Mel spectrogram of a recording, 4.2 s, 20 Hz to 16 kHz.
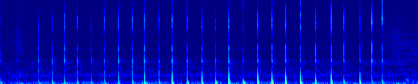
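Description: Long fingernails tap and clink on a small, hollow, empty white ceramic cup, the same cup throughout. About 26 quick, sharp clicks come at a loose, uneven pace, each with a short bright ring that dies almost at once over a faint low hum.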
